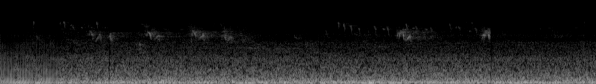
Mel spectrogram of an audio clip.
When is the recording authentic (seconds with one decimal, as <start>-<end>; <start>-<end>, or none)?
0.6-6.0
